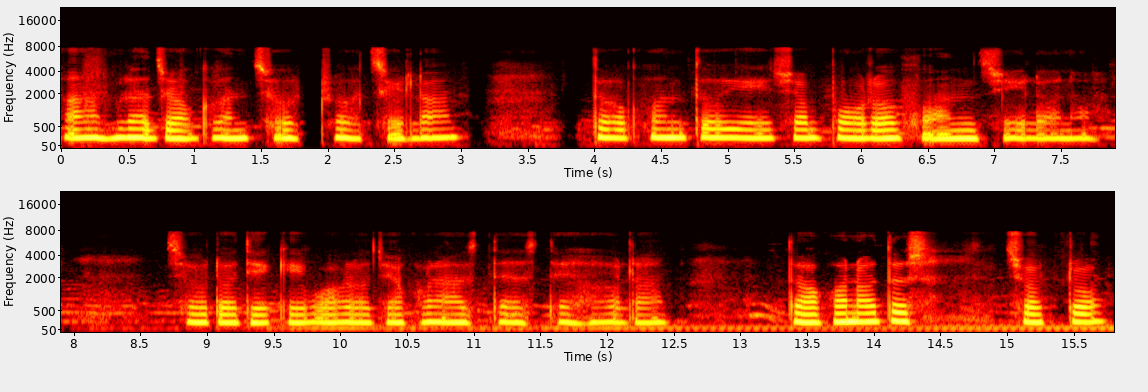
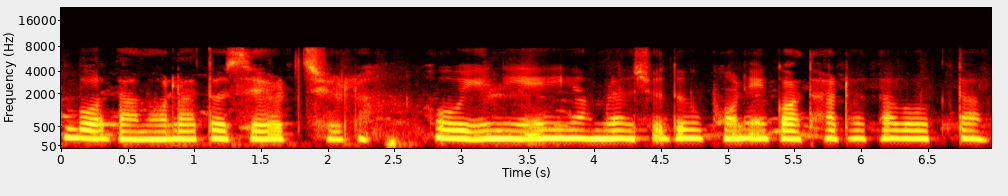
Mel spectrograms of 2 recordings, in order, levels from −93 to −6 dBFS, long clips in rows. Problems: none marked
